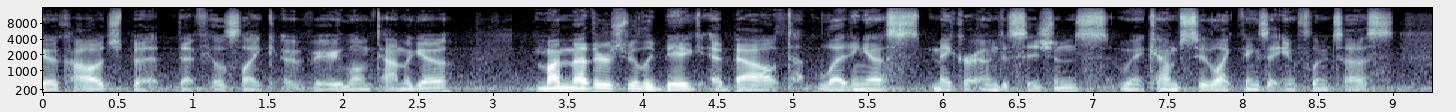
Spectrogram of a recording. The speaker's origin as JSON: {"language": "English", "town": "Bolt", "region": "West Virginia", "country": "United States", "said": "I'm from Raleigh County in a town called Bolt, West Virginia."}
